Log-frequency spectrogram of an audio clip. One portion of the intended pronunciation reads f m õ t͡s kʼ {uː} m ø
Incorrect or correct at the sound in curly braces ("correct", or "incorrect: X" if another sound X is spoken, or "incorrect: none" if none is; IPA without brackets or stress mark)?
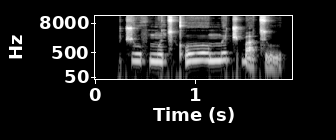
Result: incorrect: oː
